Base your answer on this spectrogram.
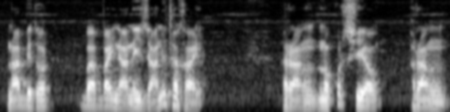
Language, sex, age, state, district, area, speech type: Bodo, male, 60+, Assam, Kokrajhar, rural, spontaneous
